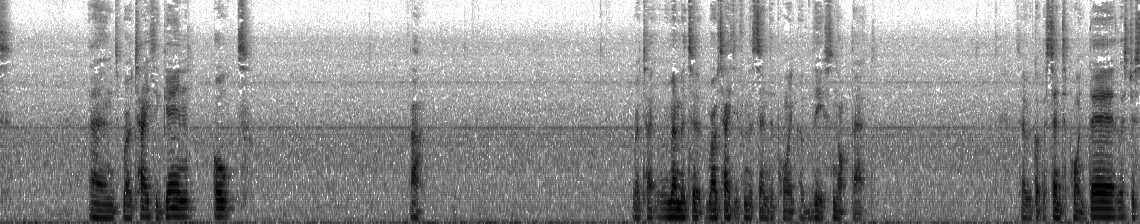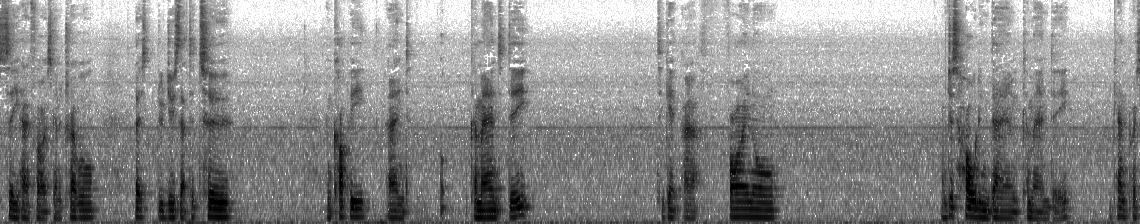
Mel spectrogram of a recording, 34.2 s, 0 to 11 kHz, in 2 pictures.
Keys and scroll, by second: 20.1 2, 23.3 super+d, 23.7 super+d, 23.8 super+d, 23.9 super+d, 24.2 super+d, 24.3 super+d, 24.4 super+d, 24.7 super+d, 24.8 super+d, 24.9 super+d, 25.1 super+d, 25.9 super+d, 26.1 super+d, 26.3 super+d, 26.8 super+d, 27.3 super+d, 27.6 super+d, 28.1 super+d, 28.7 super+d, 29.2 super+d, 30.4 super+d, 31.5 super+d.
